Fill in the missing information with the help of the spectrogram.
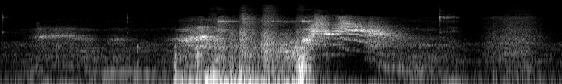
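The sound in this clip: Cats meow and caterwaul in a few loud, drawn-out yowls, the middle one longest and strongest, with no talk over them.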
